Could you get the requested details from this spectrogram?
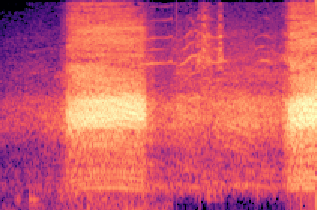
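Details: Rook giving two loud, harsh, drawn-out caws, the first lasting over half a second, the second cut off at the end, with a faint rasping call between them.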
